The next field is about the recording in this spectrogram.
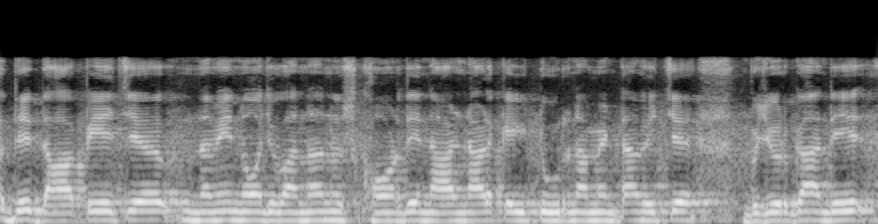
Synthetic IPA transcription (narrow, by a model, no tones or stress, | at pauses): d̪eːd̪aːpeːt͡ʃnəʋẽːnɔːd͡ʒʋaːnãːnũːsə̥kʰɔːɳd̪eːnaːlnaːlkəiːʈuːɾnaːmɛ̃ːɳʈãːʋɪt͡ʃ | bəzʊɾɡãːd̪eː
